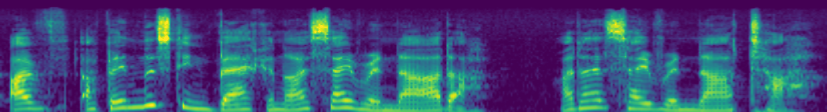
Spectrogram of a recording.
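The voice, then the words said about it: Australian accent, dropped T sounds. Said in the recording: “I don't sound the T. Mm. It's my Aussie accent... Creeping in everywhere... Like, such bad diction.”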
